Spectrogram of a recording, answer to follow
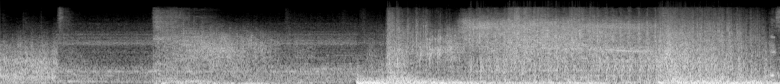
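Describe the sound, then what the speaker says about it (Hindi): Heavy gunfire and booming blasts from a dubbed Hindi action movie scene about the Bermuda Triangle, with loud, dense repeated shots and a sustained barrage in the second half, no talking. "किसी एक को ही टारगेट करके गोलियां चलाएं"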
